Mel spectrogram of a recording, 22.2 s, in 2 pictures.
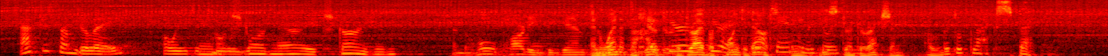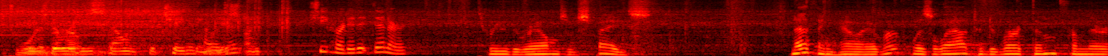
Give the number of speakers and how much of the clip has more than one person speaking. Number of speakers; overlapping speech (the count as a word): five, about 23%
